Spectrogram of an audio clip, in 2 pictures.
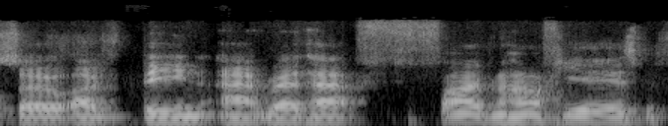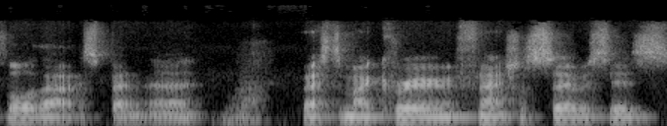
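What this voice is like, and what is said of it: British accent. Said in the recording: “Obviously, you can tell from my accent, I'm in the United Kingdom.”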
